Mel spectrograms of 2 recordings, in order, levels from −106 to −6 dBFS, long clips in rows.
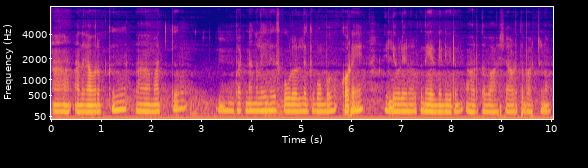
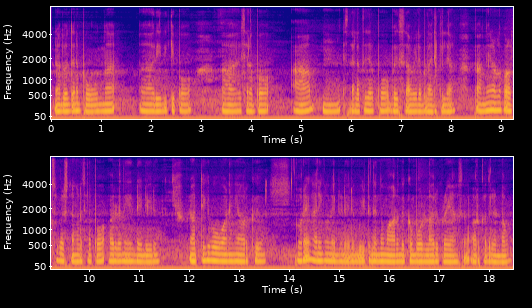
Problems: none marked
